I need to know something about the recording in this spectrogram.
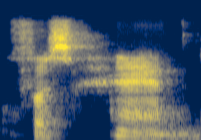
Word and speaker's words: firsthand: a number three first hand first hand stress on hand right stress on the last syllable first hand for informed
